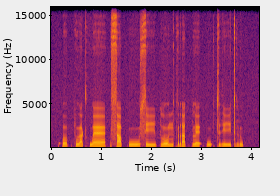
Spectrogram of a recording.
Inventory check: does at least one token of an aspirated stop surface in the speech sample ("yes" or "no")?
yes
